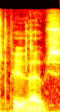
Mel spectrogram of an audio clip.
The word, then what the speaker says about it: Pujols: that on him, but it is Pujols. Is what 14th selection to the All-Star game for Pujols. Make that J and H, Mike.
